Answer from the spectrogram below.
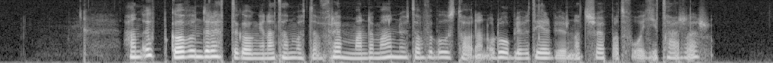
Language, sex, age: Swedish, female, 28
